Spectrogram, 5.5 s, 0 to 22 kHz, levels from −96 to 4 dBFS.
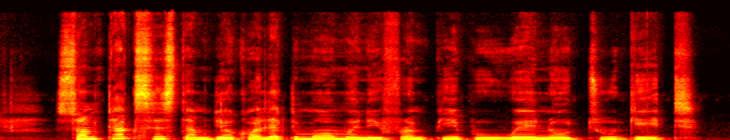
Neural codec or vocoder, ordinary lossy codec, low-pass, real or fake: none; none; none; real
